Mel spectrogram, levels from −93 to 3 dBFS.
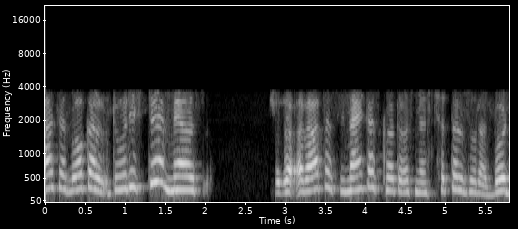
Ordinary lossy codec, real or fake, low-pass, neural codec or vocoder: none; real; 3.6 kHz; none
